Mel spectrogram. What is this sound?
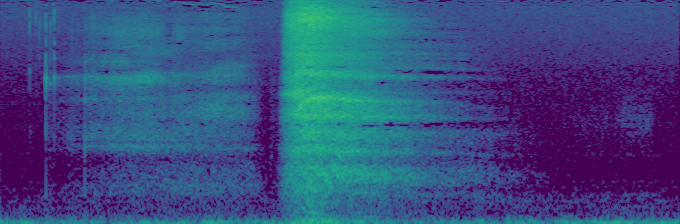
Sigh, male
A recording of a despondent male sigh.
